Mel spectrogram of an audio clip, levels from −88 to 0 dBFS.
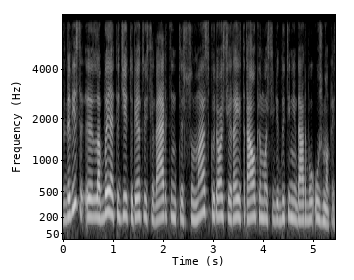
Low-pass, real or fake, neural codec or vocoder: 7.2 kHz; fake; codec, 16 kHz, 2 kbps, FunCodec, trained on Chinese and English, 25 frames a second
